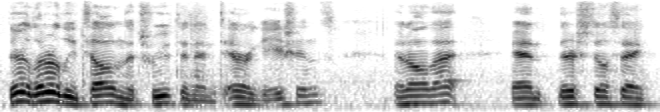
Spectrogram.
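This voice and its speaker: A man's voice: on the high side, normal speed, a bit bright, slight background noise. Rambling man chatting outdoors. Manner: rambling, answers chat, loose and plain-spoken. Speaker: livestreamer reviewing beer. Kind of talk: casual livestream chat. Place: outdoors in chilly air.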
